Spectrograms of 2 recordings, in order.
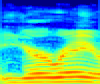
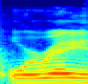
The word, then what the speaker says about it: Ouray: But Ouray or Ouray, it's like O-U-R-A-Y.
